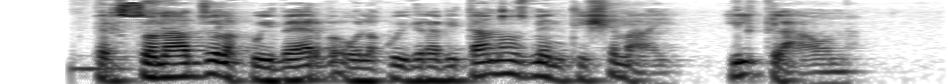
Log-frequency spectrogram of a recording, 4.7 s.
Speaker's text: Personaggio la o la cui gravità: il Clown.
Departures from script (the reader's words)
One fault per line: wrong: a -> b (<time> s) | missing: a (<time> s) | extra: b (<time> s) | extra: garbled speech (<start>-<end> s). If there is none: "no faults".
extra: cui verve (1.2 s)
extra: non smentisce mai (2.4 s)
